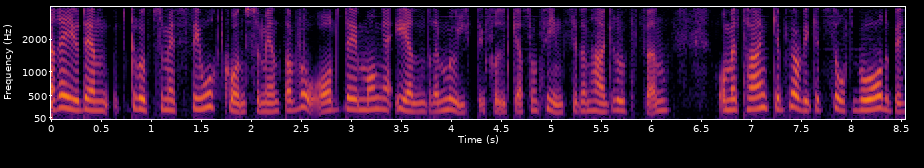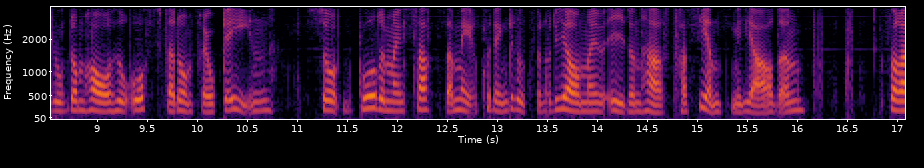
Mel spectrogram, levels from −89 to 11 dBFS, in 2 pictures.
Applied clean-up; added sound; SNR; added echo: neural separator model SepFormer WHAM!.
